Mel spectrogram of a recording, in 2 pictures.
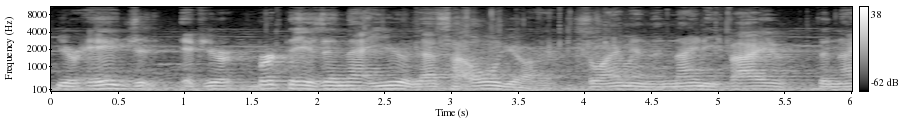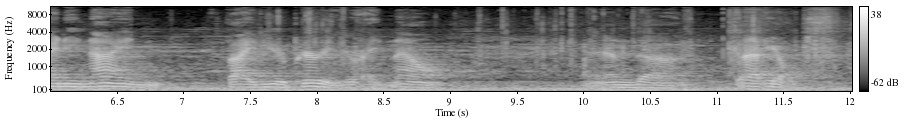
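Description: Clear music plays in the background. The speaker talks at a fairly slow pace. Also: man, medium pitch for a man, fairly even intonation. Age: 90s. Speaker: masters swimmer. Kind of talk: interview; interview answer. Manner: halting. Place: hall. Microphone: phone near.

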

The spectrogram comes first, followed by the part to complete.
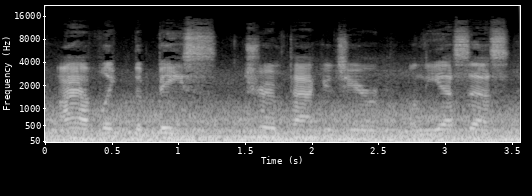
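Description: Loud background noise fills the recording. A man speaks with a dry sound with no echo. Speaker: car vlogger driving. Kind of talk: casual vlog chat. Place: car. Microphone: phone near.

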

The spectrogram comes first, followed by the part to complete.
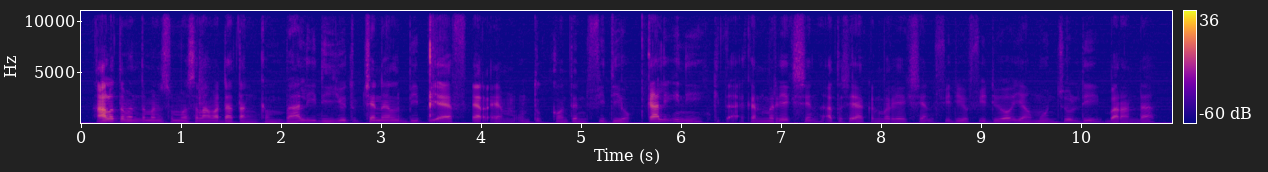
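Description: A man with a very deep, low pitch and monotone, flat intonation, at a moderate pace with hardly any pauses, over light background noise. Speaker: reaction video host. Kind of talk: casual vlog chat. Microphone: headset.

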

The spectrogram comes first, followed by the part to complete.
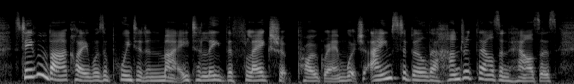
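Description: With a New Zealand accent, a woman speaks at a moderate pace, her pitch swinging very widely. The background is quiet. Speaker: news presenter. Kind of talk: news reading. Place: studio.

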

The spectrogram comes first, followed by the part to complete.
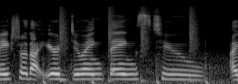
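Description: With music in the background, a woman speaks at a fairly slow pace in a high voice. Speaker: basketball player. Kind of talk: casual tutorial talk to camera.

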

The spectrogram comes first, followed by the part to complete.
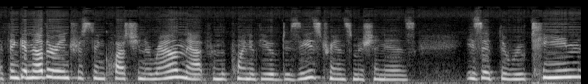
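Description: Her pitch high with ordinary variation, a woman talks at a fairly quick pace. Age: 50s. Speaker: professor; guest lecturer. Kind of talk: lecture. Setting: stage with audience. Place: hall. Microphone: podium.

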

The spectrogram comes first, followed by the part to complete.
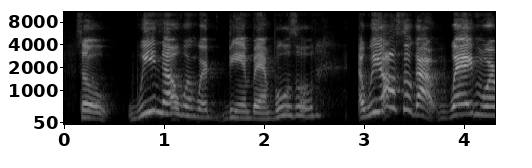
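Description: Against a quiet background, a woman speaks at a moderate pace with an American accent. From US South, Georgia (DeKalb). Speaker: city council candidate; executive coach. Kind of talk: candidate interview.

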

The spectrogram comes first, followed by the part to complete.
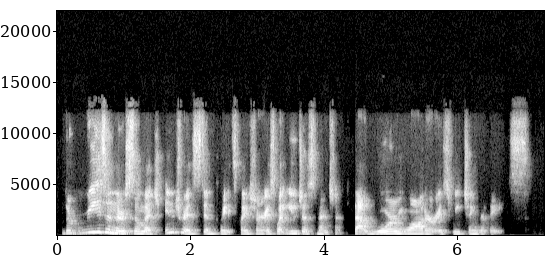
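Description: A woman's fairly slow speech against a quiet background, with audible room echo. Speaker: remote interviewee. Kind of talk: interview answer. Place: home room. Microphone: video call.

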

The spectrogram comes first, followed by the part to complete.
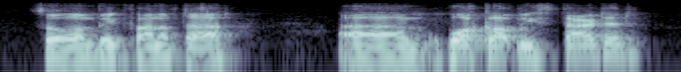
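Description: Over a quiet background, a man with an Irish accent speaks at a moderate pace in a bright, sharp tone with ordinary pitch variation. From Ireland, Dublin. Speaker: web developer, company CTO, freelancer. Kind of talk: interview, casual advice. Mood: relaxed, friendly. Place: home room. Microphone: studio mic.

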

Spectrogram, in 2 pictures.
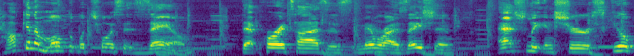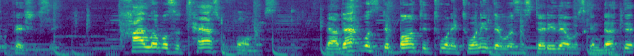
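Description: A man at a moderate pace over clear music in the background. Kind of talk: lecture. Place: home room.

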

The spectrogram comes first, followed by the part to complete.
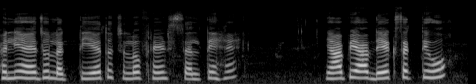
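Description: A woman with a high pitch speaks at a fairly slow pace with fairly even intonation, and the sound is dry with no echo. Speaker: farm vlogger. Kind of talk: casual vlog chat. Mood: cheerful, smiling. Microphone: phone near.

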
